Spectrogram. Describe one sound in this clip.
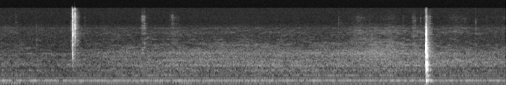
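Small plastic phone parts snap and click sharply as they are pried apart.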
